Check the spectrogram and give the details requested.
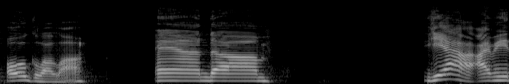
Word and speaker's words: Ogallala: a storm over there near ogallala the oglala actually it's oglala and um yeah i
